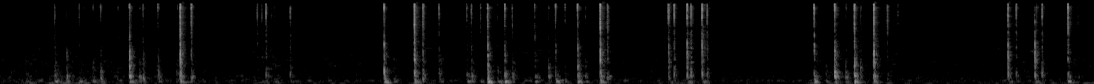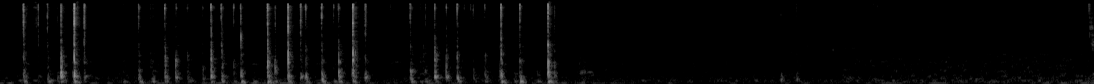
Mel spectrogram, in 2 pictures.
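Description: Irregular bursts of typing on a computer keyboard, quick clusters of clicks broken by short pauses and ending in a quiet stretch, heard up close without speech.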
